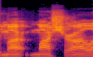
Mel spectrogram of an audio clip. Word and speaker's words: Mahershala: So I'm curious, I can't pronounce his first name correctly, but Ali, Mahershala Ali, I believe is how you pronounce his name. Mahershala Ali.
